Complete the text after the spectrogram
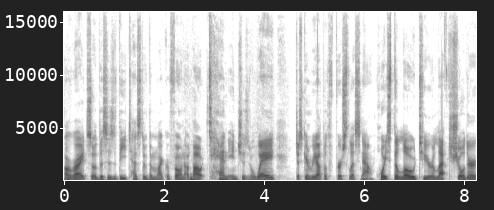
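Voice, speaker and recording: A bright, sharp tone with ordinary pitch variation and hardly any pauses. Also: man. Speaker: tech YouTuber reviewing microphones. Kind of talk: product review. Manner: clear.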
